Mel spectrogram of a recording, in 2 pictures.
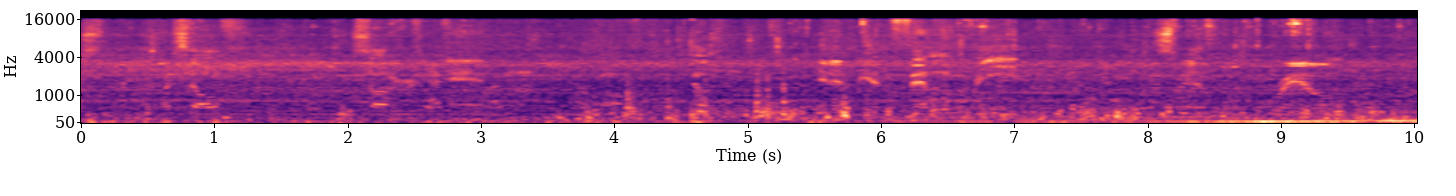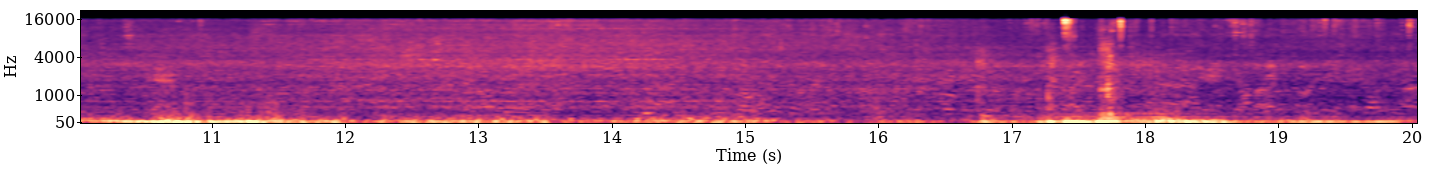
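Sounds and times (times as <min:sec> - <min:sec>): motorcycle engine running: 0:00.0 - 0:20.0
people talking: 0:00.0 - 0:20.0.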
